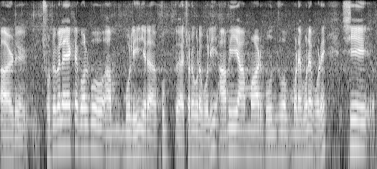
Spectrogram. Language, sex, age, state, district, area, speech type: Bengali, male, 30-45, West Bengal, Dakshin Dinajpur, urban, spontaneous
